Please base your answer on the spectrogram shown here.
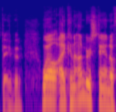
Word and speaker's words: D4VD: Pronounced David. Of course it's pronounced David.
